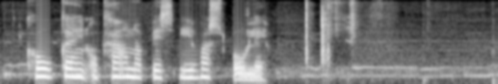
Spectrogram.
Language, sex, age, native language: Icelandic, female, 20-29, Icelandic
